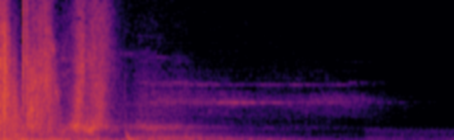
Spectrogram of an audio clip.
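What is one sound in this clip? A spaceship roars past with a deep rumble that fades away.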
